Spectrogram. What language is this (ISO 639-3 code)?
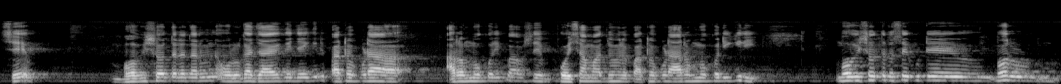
ori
